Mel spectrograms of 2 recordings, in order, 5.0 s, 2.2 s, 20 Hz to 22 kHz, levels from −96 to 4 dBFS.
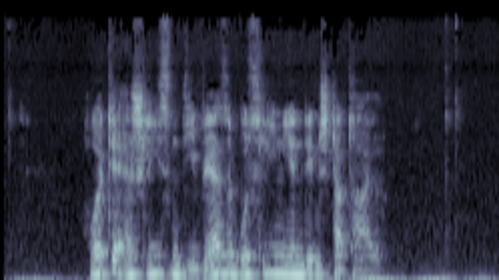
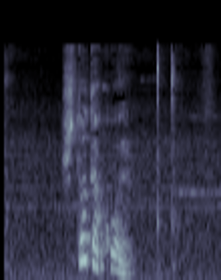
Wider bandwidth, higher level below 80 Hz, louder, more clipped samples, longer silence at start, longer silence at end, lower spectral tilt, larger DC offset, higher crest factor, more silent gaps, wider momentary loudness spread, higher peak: first, 16.5 kHz vs 11.5 kHz; first, -44 dBFS vs -68 dBFS; first, -24 LUFS vs -34 LUFS; neither; about the same, 0.05 s vs 0.05 s; second, 0 s vs 0.15 s; about the same, -5 dB/octave vs -4 dB/octave; neither; about the same, 18 dB vs 20 dB; neither; about the same, 12 LU vs 13 LU; first, -8 dBFS vs -16 dBFS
